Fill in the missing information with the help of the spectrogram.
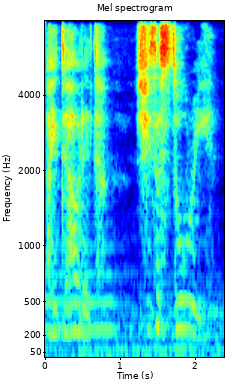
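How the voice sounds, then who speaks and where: A woman playing a clever, quietly confident adventurer with a dry, knowing manner in an audio drama. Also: on the high side, takes it slowly, loud music behind the voice.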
